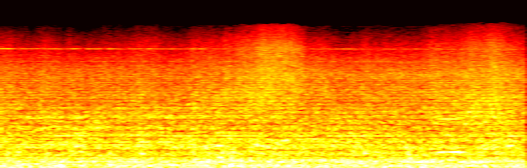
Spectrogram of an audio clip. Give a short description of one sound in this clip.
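Water churns and splashes in a boat's wake.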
